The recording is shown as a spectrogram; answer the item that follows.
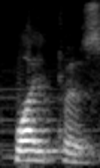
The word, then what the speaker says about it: Ypres: called the wipers times wipers being the British pronunciation of Ypres the papers editor was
